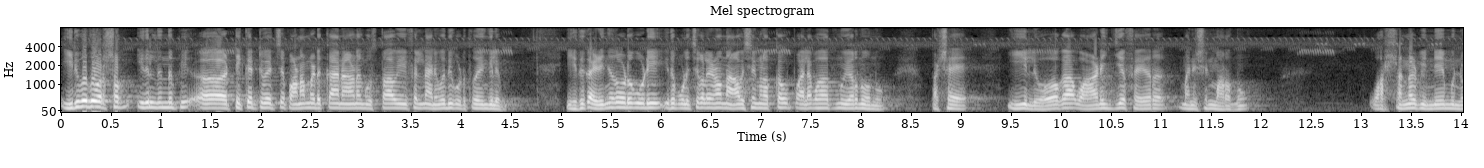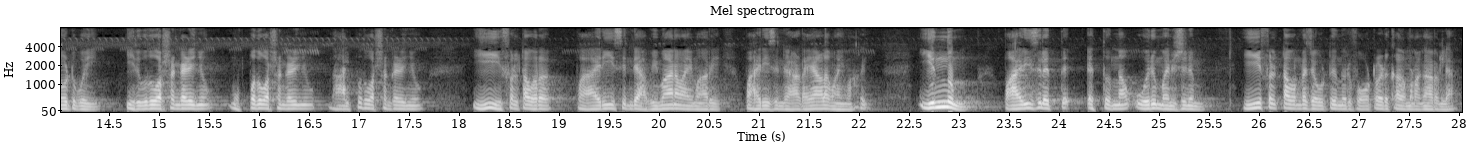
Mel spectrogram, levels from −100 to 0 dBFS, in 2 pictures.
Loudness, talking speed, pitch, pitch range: -15 LUFS, 135 wpm, 135 Hz, 120-150 Hz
